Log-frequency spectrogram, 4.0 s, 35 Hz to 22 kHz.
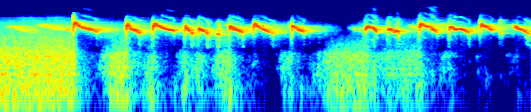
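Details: Captive white-eye, 23 March 2022, warm humid weather: brisk series of high, sharp notes that dip in pitch, about four per second, one short pause midway, then a second run of similar chirps.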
